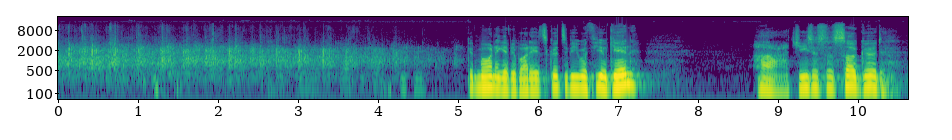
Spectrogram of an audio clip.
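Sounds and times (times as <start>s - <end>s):
audience applause: 0.0s - 5.2s
speech: 5.1s - 7.4s, 8.8s - 10.5s.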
